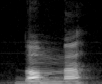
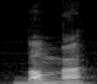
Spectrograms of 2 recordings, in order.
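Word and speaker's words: ضمة: Dhamma. Dhamma, right? But don't pronounce the D as a D. Pronounce it as a dod.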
